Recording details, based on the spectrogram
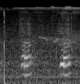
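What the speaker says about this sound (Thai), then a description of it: "นี่เสียงหมอหรือเสียงเป็ด เสียงเป็ด" A duck at an open zoo gives two short, loud, nasal quacks in quick succession, close by and alone against a quiet background.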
